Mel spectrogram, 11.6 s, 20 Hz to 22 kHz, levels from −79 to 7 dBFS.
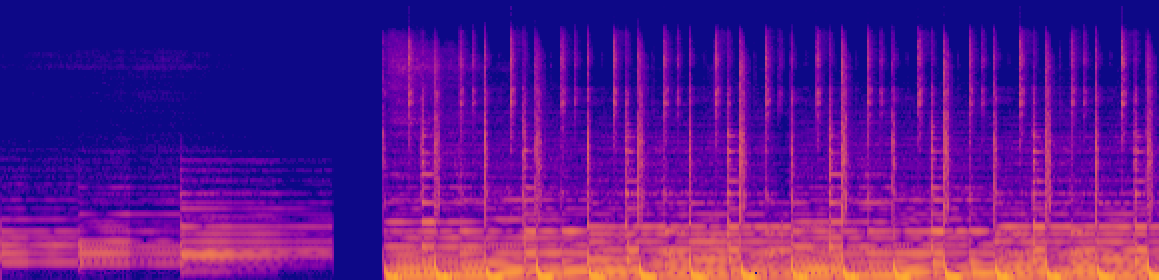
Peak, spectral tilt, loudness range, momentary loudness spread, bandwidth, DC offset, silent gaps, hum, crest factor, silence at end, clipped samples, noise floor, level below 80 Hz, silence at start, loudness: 0 dBFS; -5.5 dB/octave; 12 LU; 17 LU; 15 kHz; under 0.1%; none; none; 18 dB; 0 s; under 0.1%; -80 dBFS; -20 dBFS; 0 s; -19 LUFS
